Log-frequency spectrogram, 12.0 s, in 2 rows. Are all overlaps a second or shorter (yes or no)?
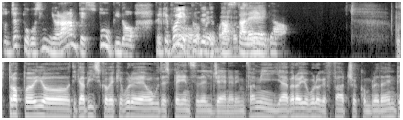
no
